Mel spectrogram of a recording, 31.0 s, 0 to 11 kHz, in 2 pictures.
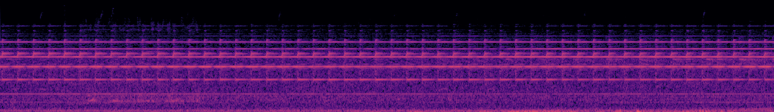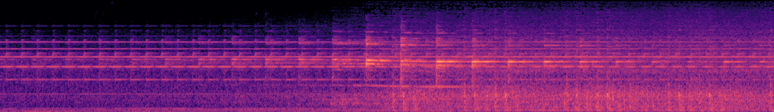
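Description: Electronic level-crossing bell ringing in quick repeated dings as a VIA Rail Siemens Venture passenger train approaches, cab car leading. From about 22 seconds in, the train passes over the crossing with a loud rumble and wheel clatter, sharp knocks standing out over the bell.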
